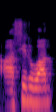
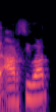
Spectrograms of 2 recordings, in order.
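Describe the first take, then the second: First: आशीर्वाद with r after "shee"; आशीर्वाद said as aa-sheer-vaad; correct r placement. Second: आरसीवाद with r before the sibilant; आरसीवाद said as aar-see-vaad; wrong misplaced r. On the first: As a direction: put the r just before वाद in आशीर्वाद. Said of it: "आशीर्वाद होता है शुद्ध". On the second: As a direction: sound "aar" first in आरसीवाद. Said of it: "ये अशुद्ध है". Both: Shown as a demonstration.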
